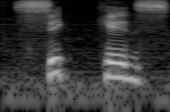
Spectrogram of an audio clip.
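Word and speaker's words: SickKids: Is it pronounced CISC? It's Sick Kids Hospital.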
